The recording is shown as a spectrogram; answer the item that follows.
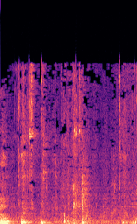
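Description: Pet dog making a few soft, short sounds, much quieter than the talk around them.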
